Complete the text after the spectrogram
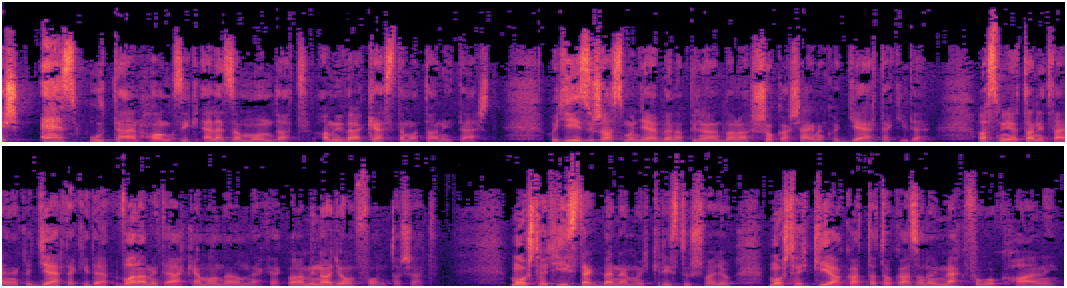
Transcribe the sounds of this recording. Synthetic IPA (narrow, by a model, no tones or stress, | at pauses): eːʃɛzut̪aːnhɒŋɡzikɛlɛzɒmo̞nd̪ɒt̪ɒmivɛlkɛst̪ɛmɒt̪ɒniːt̪a̰ːʃt̪ho̞ɟjeːzuʃɒst̪mo̞ɲɟɒɛbːɛnɒpilːɒnɒd̪bɒnɒʃo̞kɒʃaːɡnɒkho̞ɟːɛrt̪ɛkid̪ɛ̰ɒst̪mo̞ɲɟɒːt̪ɒniːt̪ʋaːɲnɒkho̞ɟ̚ːɛrt̪ɛkid̪ɛvɒlɒmit̪ɛlkɛlmo̞nd̪ɒno̞mnɛkt̪ɛkʋɒlɒminɒɟo̞ɱfo̞n̪t̪o̞ʃɒt̪ | mo̞ʃt̪ho̞chist̪ɛɡ̚bɛnːɛmɦo̞ckrist̪uʃʋɒɟo̞kmo̞ʃt̪ho̞ckiɒkɒt̪ːɒt̪o̞kɒzo̞nhoɟmɛkfo̞ɡo̞khɒlni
